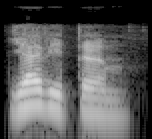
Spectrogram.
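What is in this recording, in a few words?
"явитӧм", Komi, male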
